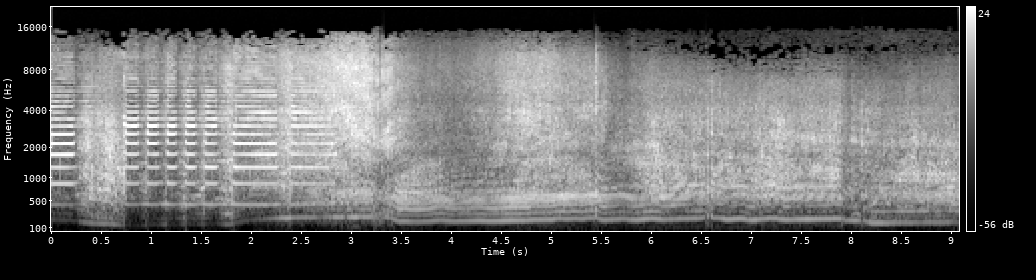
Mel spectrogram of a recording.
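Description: Rally car engine revving hard in rapid stuttering bursts as it takes a tight bend. It is followed by a rally engine heard from farther off, holding a steady note under load and dropping in pitch once near the end.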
